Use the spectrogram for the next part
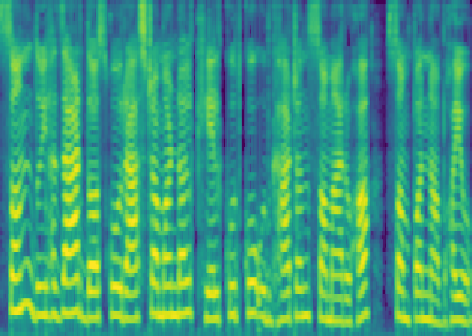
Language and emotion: Nepali, neutral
